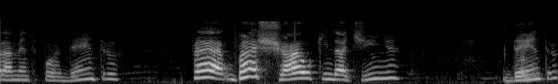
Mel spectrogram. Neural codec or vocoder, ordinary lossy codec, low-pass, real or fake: none; none; none; real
